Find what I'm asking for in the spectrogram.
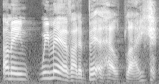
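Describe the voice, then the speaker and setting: Cheeky game rogue, highish voice swinging about, unhurried, glib and shifty. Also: male voice, very animated, fairly bright tone. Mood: breezy, defensive. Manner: glib, colloquial, hesitant. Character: cheeky, shifty young male village rogue. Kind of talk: video game cutscene acting.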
